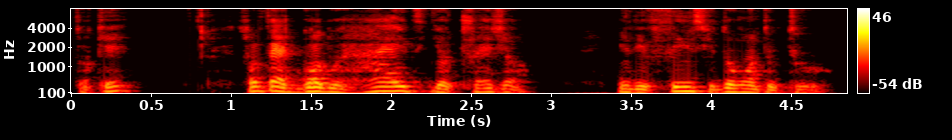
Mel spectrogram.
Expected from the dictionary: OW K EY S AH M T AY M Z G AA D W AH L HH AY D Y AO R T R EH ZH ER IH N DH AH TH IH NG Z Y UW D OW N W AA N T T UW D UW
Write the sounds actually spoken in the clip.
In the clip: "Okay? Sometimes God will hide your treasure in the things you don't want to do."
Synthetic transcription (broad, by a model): OW K EY S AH M T AY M G AA D W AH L HH AY D Y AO T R EH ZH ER IH N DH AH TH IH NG S Y UW D OW N W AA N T T UW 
